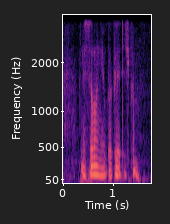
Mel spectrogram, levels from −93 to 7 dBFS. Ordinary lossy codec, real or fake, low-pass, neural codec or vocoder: none; fake; 3.6 kHz; codec, 24 kHz, 0.9 kbps, WavTokenizer, small release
